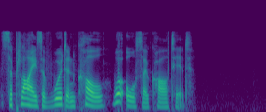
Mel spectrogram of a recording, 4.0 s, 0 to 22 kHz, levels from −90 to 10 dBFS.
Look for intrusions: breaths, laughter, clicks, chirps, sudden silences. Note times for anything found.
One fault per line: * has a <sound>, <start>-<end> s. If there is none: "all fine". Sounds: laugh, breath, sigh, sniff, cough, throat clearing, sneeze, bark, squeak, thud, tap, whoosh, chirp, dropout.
all fine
